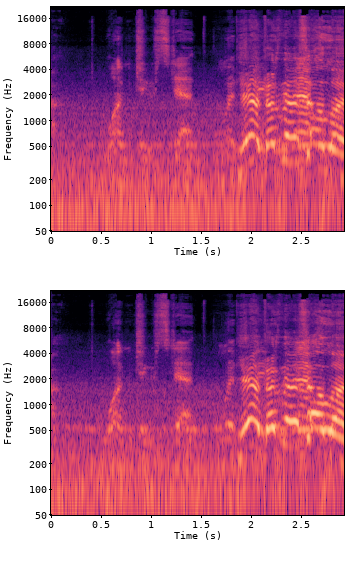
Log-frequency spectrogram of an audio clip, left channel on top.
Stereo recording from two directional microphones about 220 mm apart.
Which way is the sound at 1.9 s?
15° left (ahead or behind).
